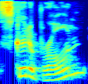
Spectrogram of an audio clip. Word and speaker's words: Scooter Braun: that's just been in the news this week is it Scooter Braun? Is that how you say his name? All of Yes.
